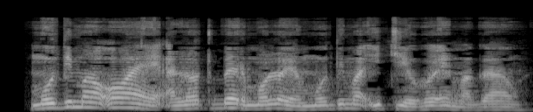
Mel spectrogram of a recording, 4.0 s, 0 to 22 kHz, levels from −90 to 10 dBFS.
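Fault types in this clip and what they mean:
HE-AAC compression, throughout the clip: the speech has a bright but synthetic treble, with s sounds coming out gritty and metallic, and nothing at all above 11.5 kHz. This is likely spectral band replication, where only the lower band is truly coded and the upper band is rebuilt from copied lower content under a coarse envelope. The heavy damage fits a very low bitrate of around 12 kbps.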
